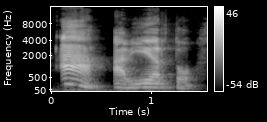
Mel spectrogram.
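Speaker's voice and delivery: A drawn out slowly with the mouth wide open; vowel demo, wide open A. Shown as a demonstration. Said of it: "nos vamos a referir a la abertura de la boca".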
